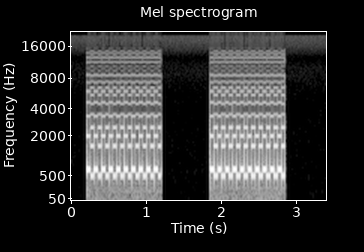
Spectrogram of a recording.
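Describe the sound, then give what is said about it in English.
A telephone rings twice as a woman in labor phones the hospital, each ring a bright, rapidly warbling trill lasting about a second, separated by a short pause. The sound is clear, with no voices. “So when the woman is in labor, she's, uh, if it's her first baby, she's used, usually has attended to, together with her partner uh, to a, like a labor preparation class uh, when when she's due and she's at home, we she phones the hospital.”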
